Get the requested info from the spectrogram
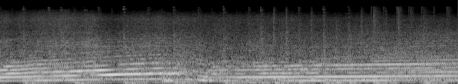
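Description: Ferrari V8 engine revving hard as the car accelerates away, with an upshift about two seconds in that drops the pitch before it climbs again in the next gear. The sound fades a little as the car draws away.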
